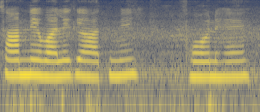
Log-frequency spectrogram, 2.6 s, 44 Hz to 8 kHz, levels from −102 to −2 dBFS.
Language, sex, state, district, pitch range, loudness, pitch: Hindi, female, Uttar Pradesh, Shamli, 230-250 Hz, -15 LUFS, 240 Hz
